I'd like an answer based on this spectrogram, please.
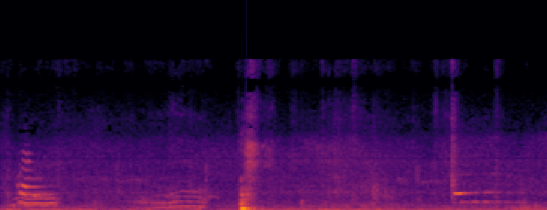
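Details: Talkative stray cats, newly used to people, in a family's garden in Paraguay; several separate meows, some wavering and bending upward, others short and level, with a sharp knock midway and steady low background hum.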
